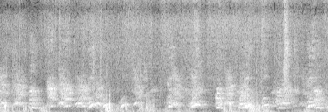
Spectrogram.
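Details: A small two-month-old puppy gives repeated high whimpering yelps in quick irregular bursts, while people speak in the background.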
